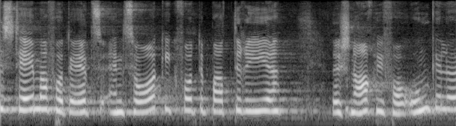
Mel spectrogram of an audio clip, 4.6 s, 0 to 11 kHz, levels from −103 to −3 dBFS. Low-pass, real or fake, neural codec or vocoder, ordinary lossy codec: none; real; none; none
